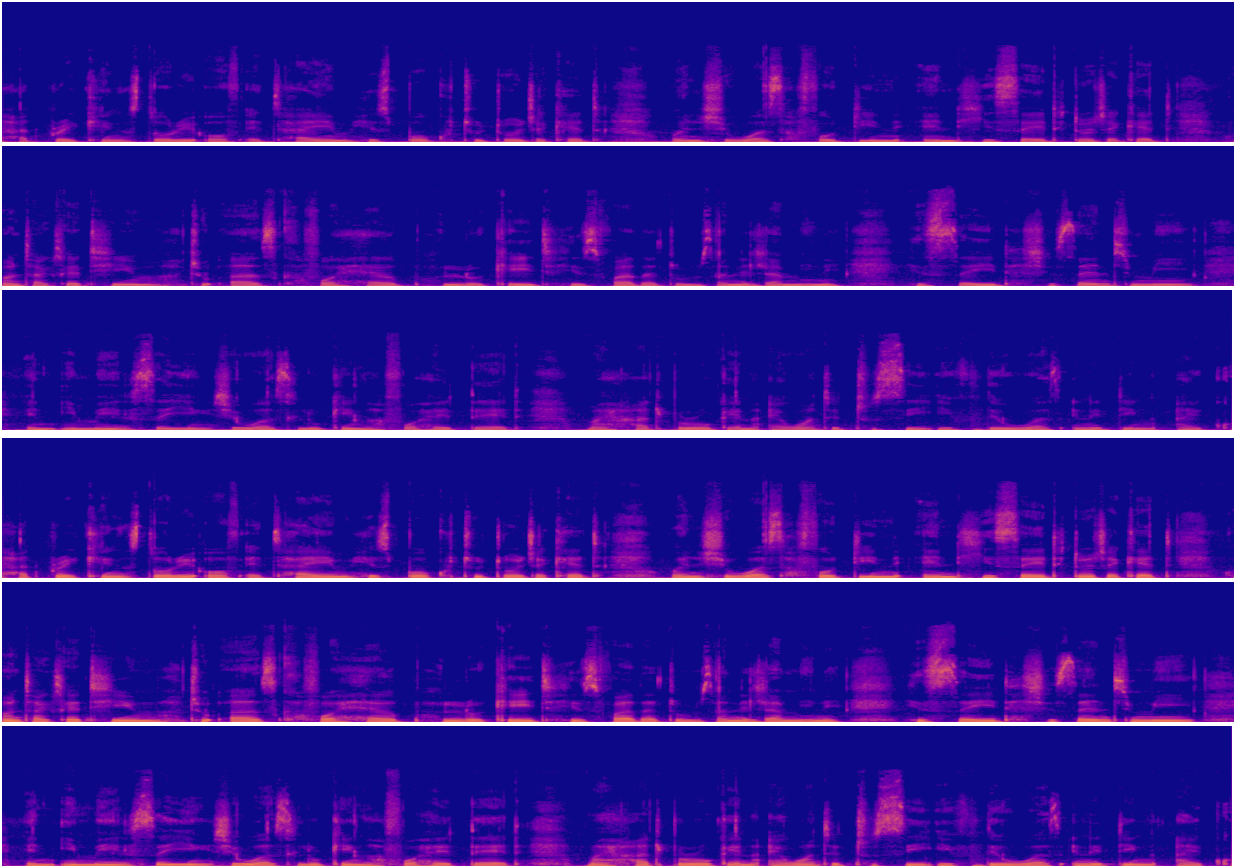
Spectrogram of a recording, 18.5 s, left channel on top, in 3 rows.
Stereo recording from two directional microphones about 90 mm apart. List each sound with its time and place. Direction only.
0.0 s speech: 25° right (ahead or behind)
